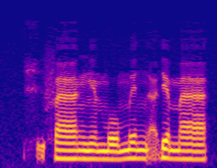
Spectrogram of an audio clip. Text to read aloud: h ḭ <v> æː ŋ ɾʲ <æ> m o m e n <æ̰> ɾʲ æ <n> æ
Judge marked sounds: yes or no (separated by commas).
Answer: no, no, yes, no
